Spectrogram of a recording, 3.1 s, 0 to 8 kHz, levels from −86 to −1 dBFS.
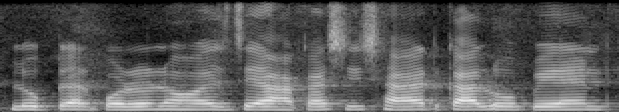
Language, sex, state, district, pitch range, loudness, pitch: Bengali, female, Tripura, West Tripura, 210-220 Hz, -16 LUFS, 215 Hz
